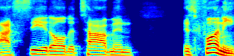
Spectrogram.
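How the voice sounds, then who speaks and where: Speaking at a moderate pace, a man has an unremarkable speaking voice with an American accent. His pitch is medium, with ordinary variation. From Bronx, New York. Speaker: wine auctioneer and hip hop culture creative agency head. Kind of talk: interview answer.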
